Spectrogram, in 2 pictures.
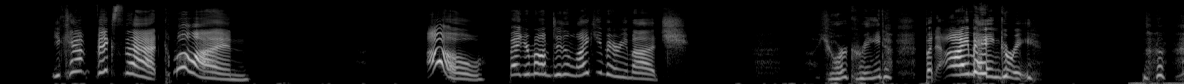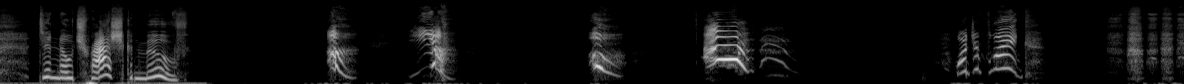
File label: Recruit Female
